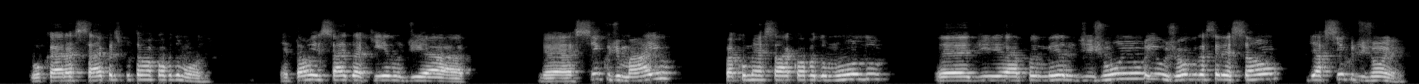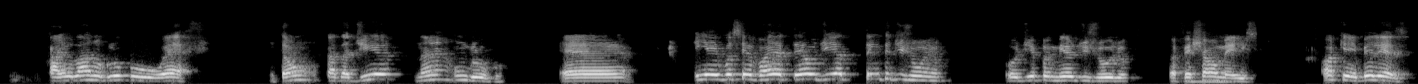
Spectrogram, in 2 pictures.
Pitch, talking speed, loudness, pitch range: 200 Hz, 145 wpm, -15 LUFS, 175-240 Hz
